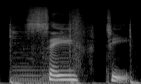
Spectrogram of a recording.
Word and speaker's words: safety: Safety. A palavra safety termina com a letra Y. Quando nós temos palavras que terminam com a letra Y, nós pronunciamos o som da letra I. Safety.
